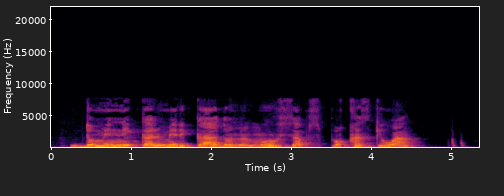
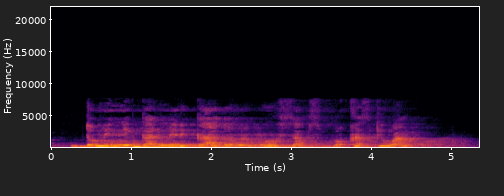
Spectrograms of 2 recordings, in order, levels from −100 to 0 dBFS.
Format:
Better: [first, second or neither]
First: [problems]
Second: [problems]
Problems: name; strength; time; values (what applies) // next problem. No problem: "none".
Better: first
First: none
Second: background sound (Bowed string instrument); as loud as the speech // room echo; dies away in 1.6 s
